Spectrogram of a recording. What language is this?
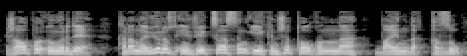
Kazakh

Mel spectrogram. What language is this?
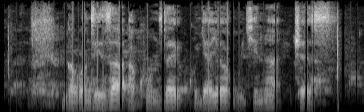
Kinyarwanda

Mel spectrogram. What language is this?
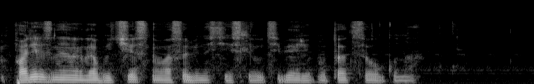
Russian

